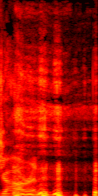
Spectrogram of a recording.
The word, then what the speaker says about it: Djarin: Probably Djarin, but yeah. – It's pronounced Djarin. – Second D is not pronounced.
